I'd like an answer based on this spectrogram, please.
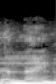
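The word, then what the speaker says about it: align: नॉन अलाइंड, ये देखिए जी एन जो है इसमें, जी और एन जो है इसमें, इसको जी साइलेंट रहता है और ना का उच्चारण होता है, तो अलाइन हो गया, अलाइनमेंट 3 बार, नॉन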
